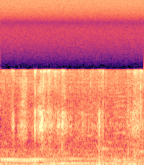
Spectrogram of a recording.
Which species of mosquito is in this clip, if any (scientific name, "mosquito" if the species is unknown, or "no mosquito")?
no mosquito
